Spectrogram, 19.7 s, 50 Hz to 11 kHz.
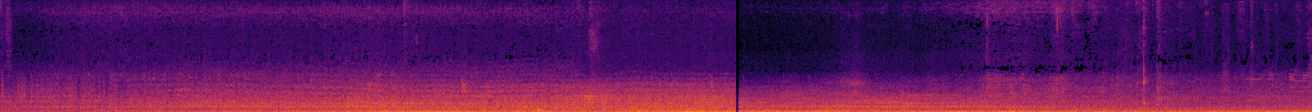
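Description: Volvo FH4 500 tractor unit's 13-litre six-cylinder diesel idling with a steady low hum, growing gradually louder.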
